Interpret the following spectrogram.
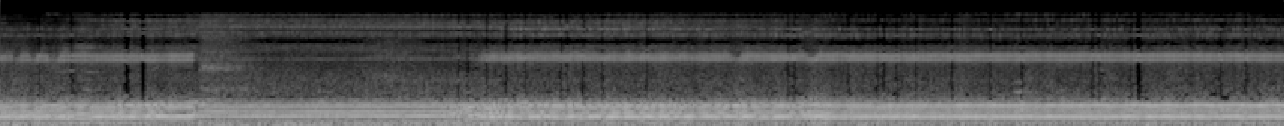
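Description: Tibetan monks' throat-singing: one long, low held note, rich in overtones, with a high ringing overtone above it that fades out about a second in and returns about three seconds in.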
